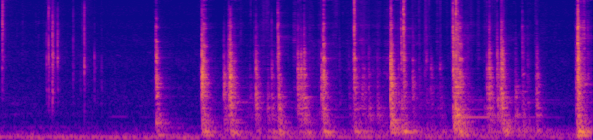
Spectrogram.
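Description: Sharp ratcheting clicks sound as a CNG high-pressure filter housing is tightened back on, coming in quick uneven bursts of close, crisp ticks.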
